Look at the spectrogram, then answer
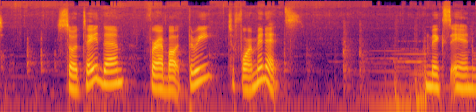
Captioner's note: oil sizzling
